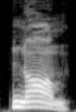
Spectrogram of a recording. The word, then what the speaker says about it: gnome: এন এর আগে জি থাকলে ওই জিটার উচ্চারণ হয় না, অর্থাৎ সাইলেন্ট থাকে। যেমন sign, SIGN, sign. Design, DESIGN, design. Foreign, FOREIGN, foreign. নম, GNOME, নম।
